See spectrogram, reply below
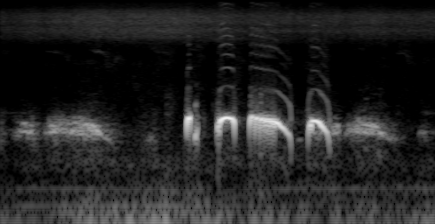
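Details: A female spotted dove gives her calling, urging and cooing notes to stimulate a male. Gentle coos lead into a clear sequence of four strong, arching coos, then one softer coo.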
